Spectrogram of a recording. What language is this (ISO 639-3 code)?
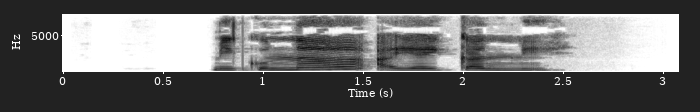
qur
